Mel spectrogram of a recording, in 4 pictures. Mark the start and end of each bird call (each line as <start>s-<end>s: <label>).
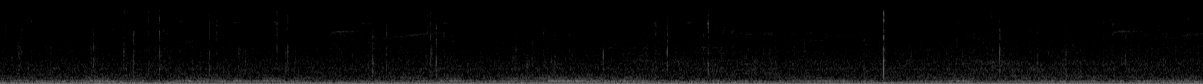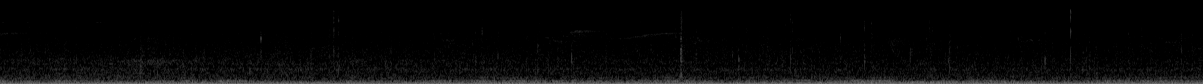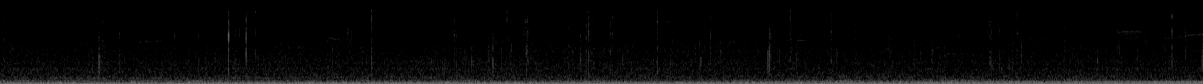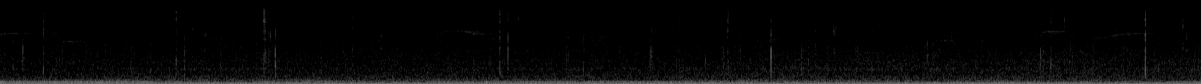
1.5s-8.4s: Black-capped Chickadee (Poecile atricapillus)
3.2s-4.5s: Eastern Wood-Pewee (Contopus virens)
10.9s-12.3s: Eastern Wood-Pewee (Contopus virens)
17.5s-19.0s: Eastern Wood-Pewee (Contopus virens)
35.0s-36.5s: Eastern Wood-Pewee (Contopus virens)
40.3s-41.1s: Eastern Wood-Pewee (Contopus virens)
46.3s-47.7s: Eastern Wood-Pewee (Contopus virens)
